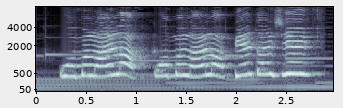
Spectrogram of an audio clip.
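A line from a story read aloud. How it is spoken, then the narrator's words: Shouting. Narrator (Chinese): 小刺猬的呼喊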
